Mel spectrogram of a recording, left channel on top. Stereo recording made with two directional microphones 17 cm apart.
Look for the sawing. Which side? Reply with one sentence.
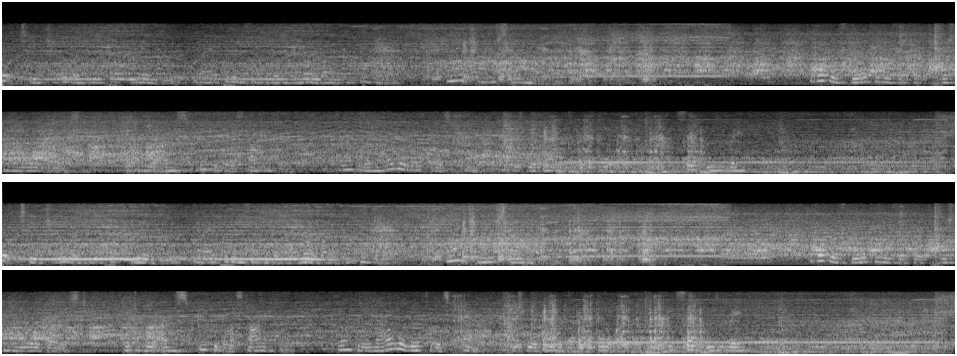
In this clip you hear the sawing on the left.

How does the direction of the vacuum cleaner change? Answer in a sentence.
In this clip you hear the vacuum cleaner move from right to left and back again.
